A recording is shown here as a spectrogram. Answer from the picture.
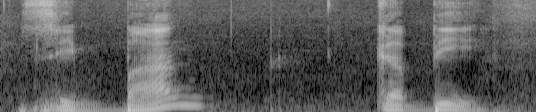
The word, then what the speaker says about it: simbang gabi: the accent is on the second syllable. Okay. if for the second word gabi, you do it on the first syllable. It means a root crop, like a potato. Okay? So you must remember to say simbang gabi.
